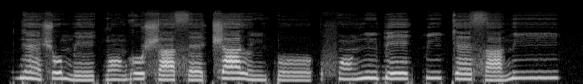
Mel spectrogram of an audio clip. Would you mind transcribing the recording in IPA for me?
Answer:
ɡ ɛ̃˦˨ ʃ o˦ m eː˨ ɡ͡b ɔ̃˨ ɡ o˧ ʃ a˨ s ɛ˨ t͡ʃ a˦ l ĩ˨ k͡p o˨ | f ɔ̃˧ ŋ ĩ˦ ɓ eː˦ k͡p i˦ k ɛ˧ s a˨ n iː˦

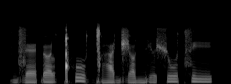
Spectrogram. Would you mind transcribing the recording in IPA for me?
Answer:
d͡z ɛ˨ ɗ ʌ˨ l ǃʰ u˦˨ ɡ͡ǀ a˨ d͡ʒ ʌ˨ bʲ ɯ˨ ʃ u˦ t͡s i˦

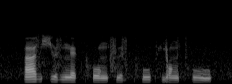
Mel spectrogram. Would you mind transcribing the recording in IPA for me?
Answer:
a z ç ɨ z ŋ ɛ kʰ o ŋ f ɨ z kʰ u pʰ j ɔ ŋ tʰ u

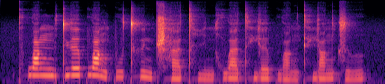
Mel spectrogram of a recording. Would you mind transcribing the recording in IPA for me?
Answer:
kʰ w ɑ˥ ŋ m i˨ t̪ ɥ ɛ˥ p w ɑ˥˩ ŋ p u˥ t̪ʰ y˥˩ n ʈ͡ʂʰ ä˧˥ t̪ʰ i˨˩ n x w ä˥ t̪ʰ j ɛ˥ p w ɑ˨˩ ŋ t̪ʰ j ɑ˥ ŋ t͡s ɹ̩˧˥

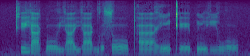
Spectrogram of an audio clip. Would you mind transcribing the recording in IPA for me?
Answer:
kʰ ɪ˦ j a˨ k͡p oː˨ j a˨ j a˨ ɡ ʊ˨ s oː˦˨ pʰ aː˨ ɣ ĩ˦ kʼ eː˨ p ĩ˨˦ j iː˦ w o˦

